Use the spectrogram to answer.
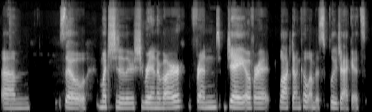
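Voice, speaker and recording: A woman's voice: lowish voice, little pitch movement, takes it slowly, vocal fry, fairly bright tone, no echo. A woman co-hosting a sports podcast, talking casually and conversationally, often hedging with little asides.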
